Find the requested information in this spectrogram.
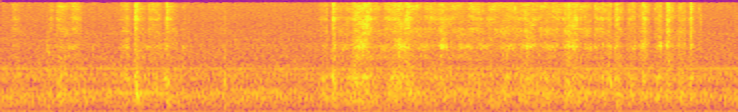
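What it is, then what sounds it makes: Pencil drawing on a paper sketchbook page. A hand drags a pencil tip across a page of a spiral-bound paper sketchbook in drawing and shading strokes. The result is a quiet, steady, scratchy rubbing with bright streaks of graphite texture and a couple of slightly sharper strokes, over a low background hum.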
